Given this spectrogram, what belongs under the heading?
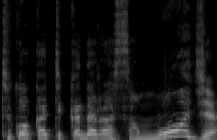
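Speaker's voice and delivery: voice lifts a little toward the end. Demonstrating a Swahili sentence to learners, voice rising at the end. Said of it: "towards the end, you kind of raise your voice a little bit".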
